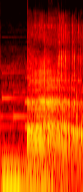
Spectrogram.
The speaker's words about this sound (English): Can you believe that's a fish? That is a Kelly Brown... It's a belching fish. Burping like fish right there. Kelly Brown burping fish.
